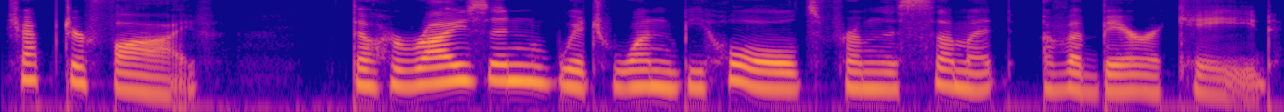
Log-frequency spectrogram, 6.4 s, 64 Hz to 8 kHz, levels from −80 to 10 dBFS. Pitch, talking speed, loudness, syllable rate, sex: 195 Hz, 110 wpm, -19 LUFS, 4.0 syllables/s, female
